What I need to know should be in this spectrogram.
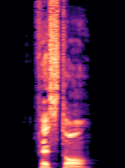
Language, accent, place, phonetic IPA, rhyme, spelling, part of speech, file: German, Germany, Berlin, [fɛsˈtɔ̃ː], -ɔ̃ː, Feston, noun, De-Feston.ogg
- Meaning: 1. festoon 2. festoon (ornament)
